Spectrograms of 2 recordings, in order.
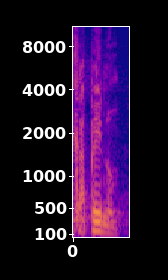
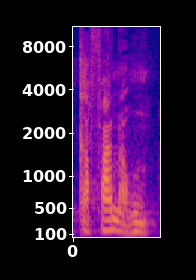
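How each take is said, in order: First: It has the common English pronunciation. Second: It sounds close to Kafa Nahum. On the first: The speaker calls it wrong. "We say Capernaum" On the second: The speaker calls it right. "But the right pronunciation is Capernaum"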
